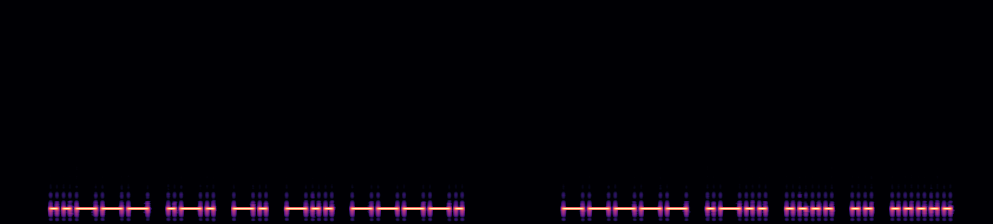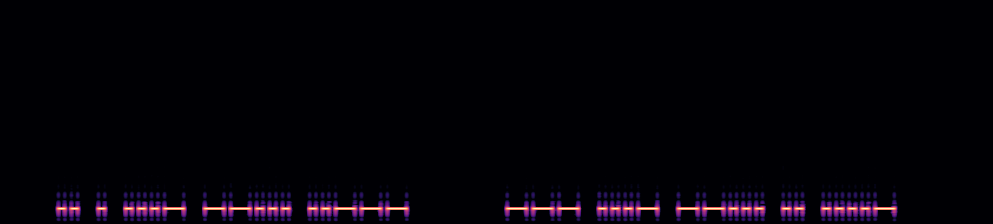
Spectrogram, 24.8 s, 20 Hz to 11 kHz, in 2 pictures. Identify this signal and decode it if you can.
Morse code, heard as a keyed tone, about 15 wpm, 800 Hz. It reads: 2RND9 0LHI5 IEV72 OV7I4
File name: CW / DET / 1 9 1500C S A 14wpm 3222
